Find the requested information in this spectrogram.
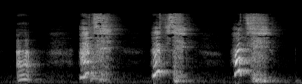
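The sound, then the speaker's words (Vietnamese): Four sneezes ring out from outside a door, each a sharp, loud burst with a breathy trailing tail, spaced evenly less than a second apart with no talking. “Đột nhiên, ngoài cửa vang lên mấy tiếng hắt xì hơi, cắt ngang nửa câu sau của Công Tôn tiên sinh.”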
